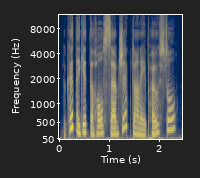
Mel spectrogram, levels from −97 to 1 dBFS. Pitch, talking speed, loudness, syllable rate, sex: 210 Hz, 245 wpm, -18 LUFS, 5.7 syllables/s, female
